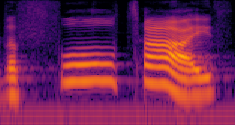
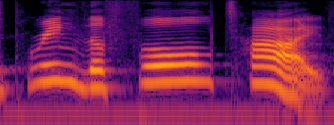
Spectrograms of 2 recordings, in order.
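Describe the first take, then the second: First: High and slow, stressing full tithe; slow proclamation. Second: High, slow and drawn out, leaning on full; commanding scripture. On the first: Preacher repeating God's command to his congregation. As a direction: drag each word out for weight. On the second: Preacher voicing God's command to bring the full tithe. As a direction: proclaim it slowly from above. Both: Acted.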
